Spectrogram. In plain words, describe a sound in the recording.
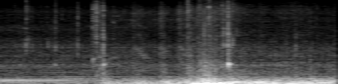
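A car engine cranks and starts.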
